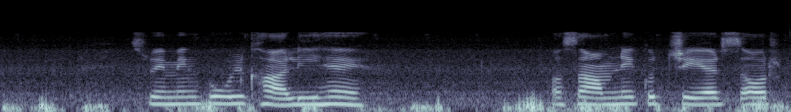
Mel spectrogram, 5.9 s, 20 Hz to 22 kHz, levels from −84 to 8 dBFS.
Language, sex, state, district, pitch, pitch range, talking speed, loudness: Hindi, female, Chhattisgarh, Raipur, 215 Hz, 210-225 Hz, 90 wpm, -16 LUFS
